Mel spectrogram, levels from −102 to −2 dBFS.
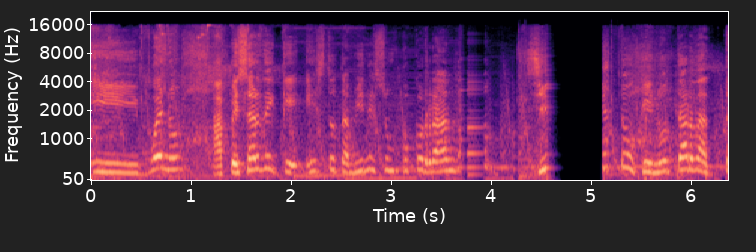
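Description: From 0 to 2.0 s the audio carries pre-emphasis left on: a treble boost following what sounds like a 50 µs FM-style curve was never undone, so 10 kHz sits about 10 dB above 1 kHz, making the sound thin, bright and sibilant. Between 3.69 and 4.54 s, packets kept arriving late, so the jitter buffer ran dry four times. This causes repeated stalls (stutter): about 250 ms of stretched, continued sound, the longest pause 151 ms, filling roughly 29% of that stretch. Nothing is lost, but the audio drags and hiccups. From 4.54 to 5.12 s comes a call audio freeze, likely from packets held up in transit and draining the buffer. The last sound is continued and then fades to silence for about 430 ms of the 559 ms gap, after which playback resumes where it stopped with nothing missing.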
